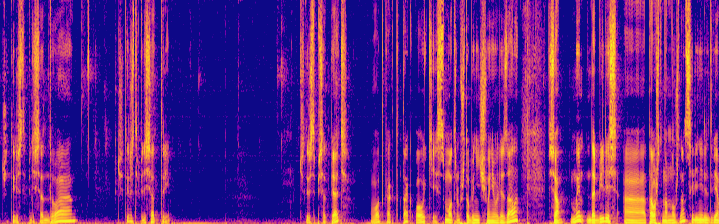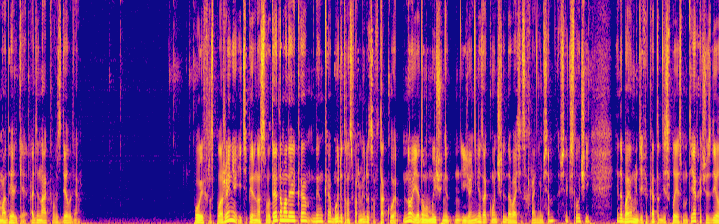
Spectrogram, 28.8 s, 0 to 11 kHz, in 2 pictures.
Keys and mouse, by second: 4.0 shift+middle click, 5.8-7.3 middle drag, 6.5 KP_5, 7.9-10.4 middle drag, 10.5 click, 11.0-12.3 drag, 13.1 shift+click, 13.6-14.5 drag, 15.1 shift+click, 15.3 shift+middle click, 16.6 middle click, 17.8 middle click, 18.2 middle click, 19.6 middle click, 21.1 click, 23.1-23.7 drag, 25.0 ctrl+s, 27.6-28.7 drag.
